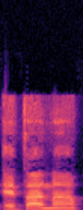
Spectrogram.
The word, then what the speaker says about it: etana: Ini diproses ya ada namanya kalau gas itu diproses menjadi etana, propana, butana. Kalau Indonesia bacanya etana. Kalau bahasa aslinya dibaca etan ya, propan butans ya.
